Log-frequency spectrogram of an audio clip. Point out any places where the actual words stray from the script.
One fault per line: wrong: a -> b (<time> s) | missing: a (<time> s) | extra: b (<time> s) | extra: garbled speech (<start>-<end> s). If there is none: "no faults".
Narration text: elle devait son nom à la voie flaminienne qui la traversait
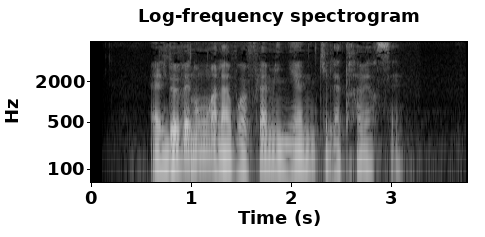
missing: son (1.0 s)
